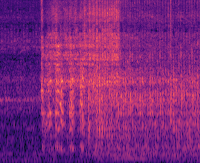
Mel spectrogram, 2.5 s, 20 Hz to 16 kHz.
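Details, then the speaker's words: Opel Astra G 1.9 CDTI diesel with an automatic gearbox after starter replacement and a new battery: starter whirs briefly, then the engine catches at once and settles into a steady, even idle; the battery drain cause is unknown, possibly a current leak. "в общем чути все заводиться значить до того всього стартера добавили ще акумулятор але новий акумулятор"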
